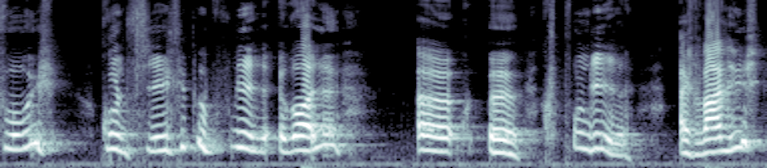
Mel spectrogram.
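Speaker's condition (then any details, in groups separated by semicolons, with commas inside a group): Cerebral palsy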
